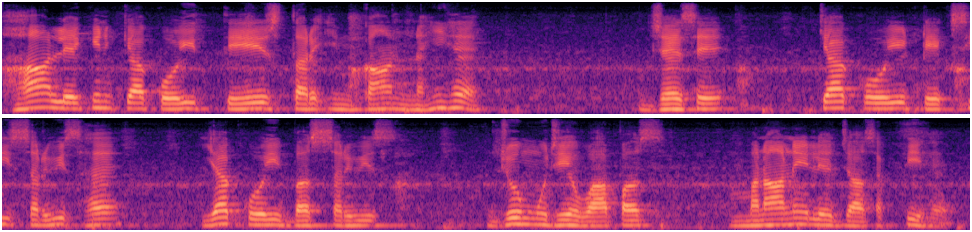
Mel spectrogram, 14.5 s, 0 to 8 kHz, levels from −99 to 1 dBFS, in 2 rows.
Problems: constant background noise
